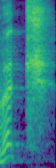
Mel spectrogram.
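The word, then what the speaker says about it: De Boeck: C'est paru aux éditions de Buck. Tout à fait. C'est comme ça qu'on prononce, effectivement, c'est franco-belge, il me semble.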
